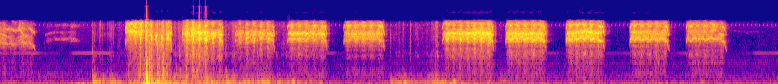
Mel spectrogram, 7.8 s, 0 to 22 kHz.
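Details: Lesser kestrel nestling about a month old, in a nest box in Israel on 1 June 2021, being fed twice very fast; it gives about a dozen harsh, rasping screeches at roughly two per second, with low thumps and rustling.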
